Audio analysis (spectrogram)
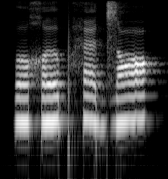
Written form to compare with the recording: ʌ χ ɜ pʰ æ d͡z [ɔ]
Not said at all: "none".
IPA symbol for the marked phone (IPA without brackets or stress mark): ɑ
